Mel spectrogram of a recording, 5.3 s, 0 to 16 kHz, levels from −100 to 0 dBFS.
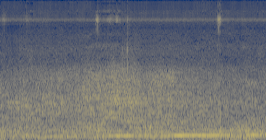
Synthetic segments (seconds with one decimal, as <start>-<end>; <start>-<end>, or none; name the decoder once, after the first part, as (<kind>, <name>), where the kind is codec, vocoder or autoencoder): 0.0-5.3 (codec, SNAC)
